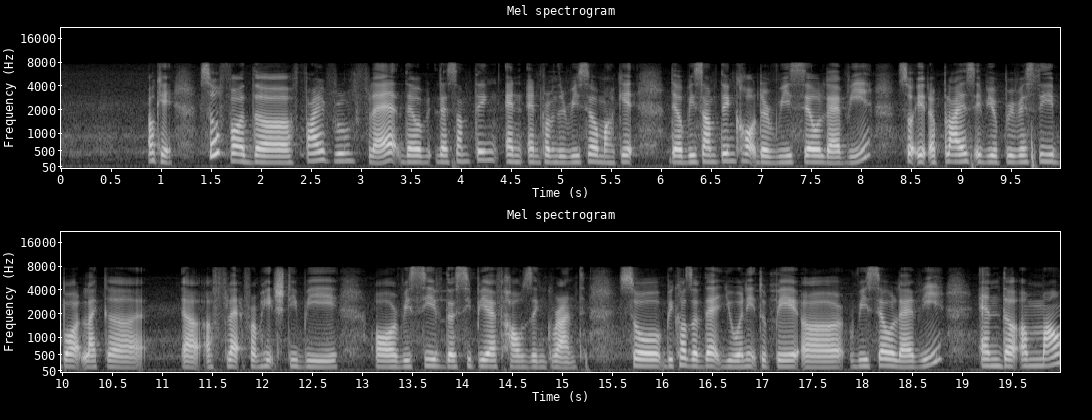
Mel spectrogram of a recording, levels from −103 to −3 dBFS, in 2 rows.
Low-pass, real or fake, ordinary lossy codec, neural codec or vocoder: none; real; none; none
